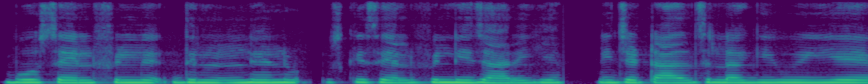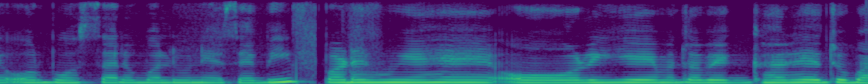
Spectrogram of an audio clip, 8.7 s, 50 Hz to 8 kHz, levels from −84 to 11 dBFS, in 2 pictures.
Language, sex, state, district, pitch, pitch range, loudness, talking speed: Hindi, female, Bihar, Bhagalpur, 240 Hz, 230-245 Hz, -21 LUFS, 220 wpm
